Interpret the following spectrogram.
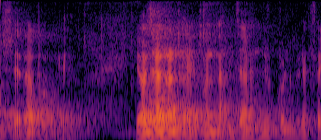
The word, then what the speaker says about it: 세라복: 세일러복을 일본식 발음이 세라복이에요.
